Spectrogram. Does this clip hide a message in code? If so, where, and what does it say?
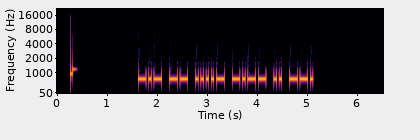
Yes: Morse code from 1.6 to 5.1 s, heard as a keyed tone, about 22 wpm, 700 Hz. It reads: KM4YIG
